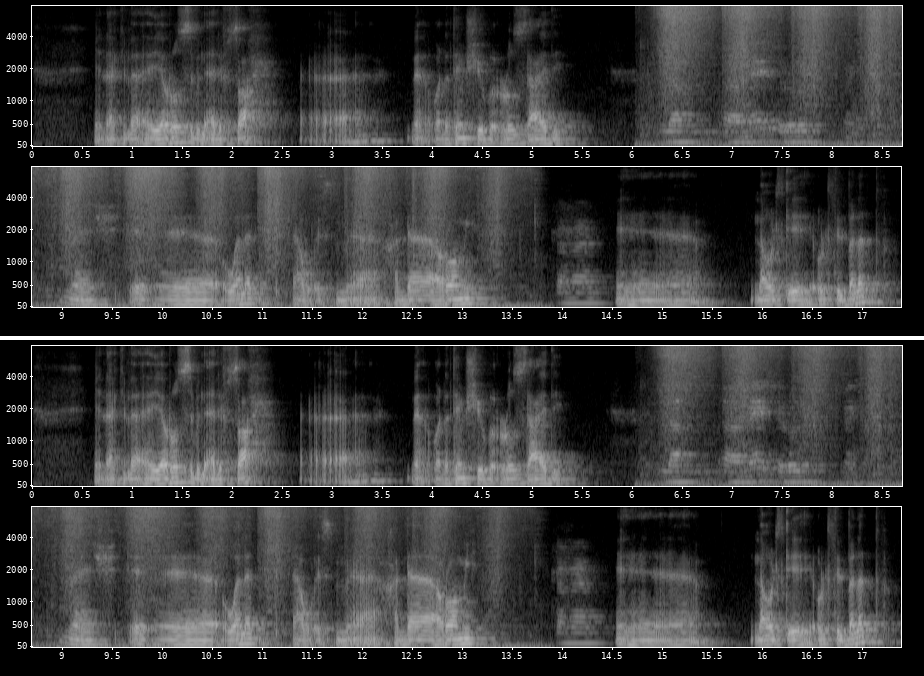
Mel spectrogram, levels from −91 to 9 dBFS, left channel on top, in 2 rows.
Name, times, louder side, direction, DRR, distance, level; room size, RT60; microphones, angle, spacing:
voice 1, 0.6-2.4 2.9-3.5 3.8-5.3 9.0-11.0 11.3-13.2 14.5-15.4 15.9-17.3, right 1 dB, 20° right, 8 dB, 0.6 m, -30 dB
sound 1, 6.0-13.8, left 6 dB, 20° left, 0.6 m, -32 dB
voice 2, 6.3-8.4 13.9-14.4, right 1 dB, 60° right, -3 dB, 1.8 m, -42 dB
6.5 x 4.5 x 6.5 m, 0.68 s
head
